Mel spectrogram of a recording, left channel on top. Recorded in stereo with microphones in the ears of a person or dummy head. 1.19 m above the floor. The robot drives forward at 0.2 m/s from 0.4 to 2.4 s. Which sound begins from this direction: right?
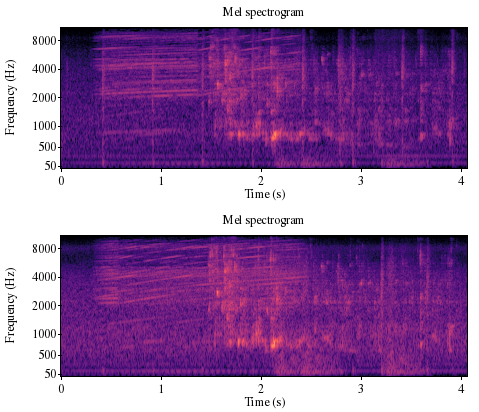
A splash, at 1.5 s.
